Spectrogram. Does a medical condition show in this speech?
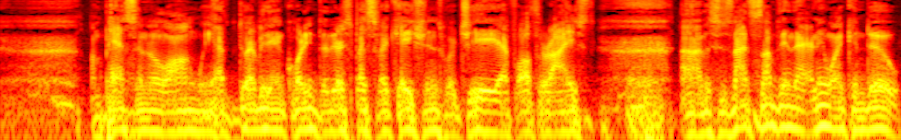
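Yes: head and neck cancer; stage 4, diagnosed about one year ago, local treatment throughout previous year; recent PET scan found no more cancer.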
